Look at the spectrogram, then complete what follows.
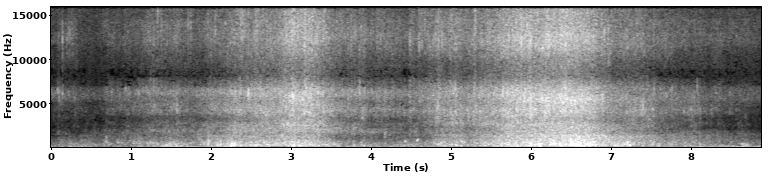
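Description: Small sea waves washing up a sandy shore, the surf swelling twice.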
